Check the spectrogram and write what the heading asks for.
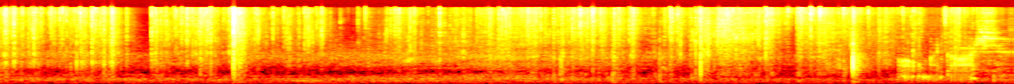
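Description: Clear plastic packaging of a diamond painting kit crinkling and rustling as it is cut open and the kit is pulled out and handled, with a few sharp clicks along the way.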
